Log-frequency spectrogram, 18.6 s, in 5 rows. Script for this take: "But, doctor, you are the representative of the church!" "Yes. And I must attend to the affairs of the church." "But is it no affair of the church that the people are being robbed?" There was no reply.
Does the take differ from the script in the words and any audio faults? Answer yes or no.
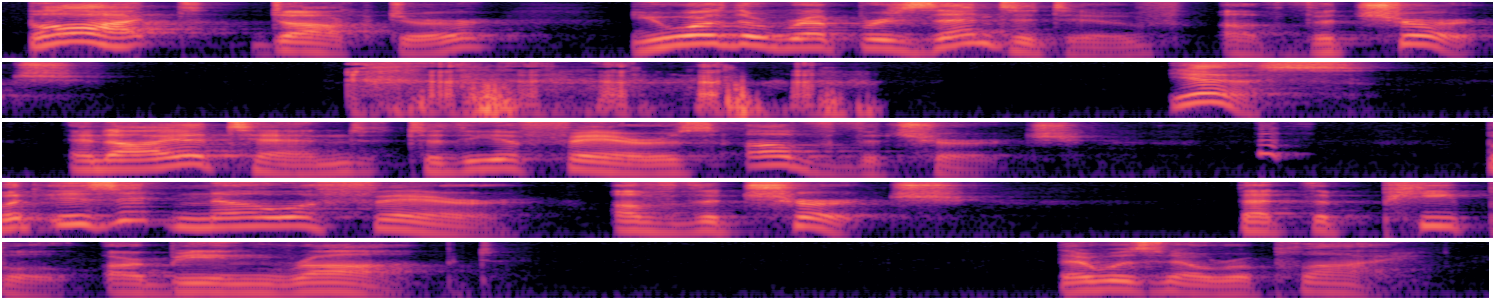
yes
